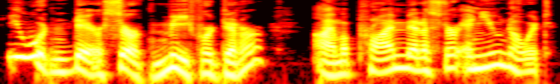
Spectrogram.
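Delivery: a touch of a pompous goose; indignant goose. A narrator's reading. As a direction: puff up with wounded pride. Outraged goose protests.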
